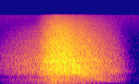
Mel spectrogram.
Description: UI FX BG Scroll; blue archive

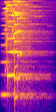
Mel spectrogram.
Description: UI Dice Race Plus; blue archive

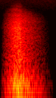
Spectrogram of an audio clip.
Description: Wind; blue archive

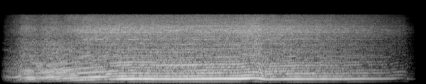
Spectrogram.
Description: Vehicle Engine; blue archive

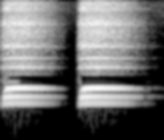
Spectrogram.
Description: Emoticon Motion Steam; blue archive

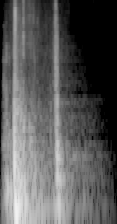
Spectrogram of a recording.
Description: Vehicle Open; blue archive

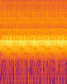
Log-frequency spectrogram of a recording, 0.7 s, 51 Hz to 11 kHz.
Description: horn, sirens; galls street thunder 800

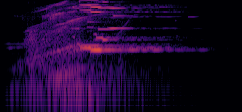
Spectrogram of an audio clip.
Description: Dice Race Result; blue archive

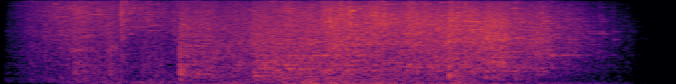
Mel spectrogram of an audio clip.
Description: Clink; blue archive

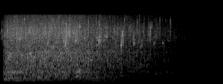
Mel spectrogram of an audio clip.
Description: Hose Water; blue archive

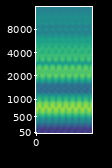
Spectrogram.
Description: horn, sirens; code3 3955

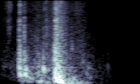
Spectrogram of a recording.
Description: Fall; blue archive

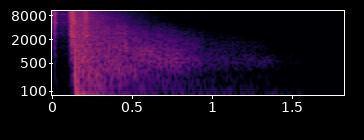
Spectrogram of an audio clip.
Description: Shot; blue archive

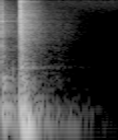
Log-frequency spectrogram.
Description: Door Close; blue archive

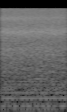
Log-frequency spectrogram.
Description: Noise; blue archive

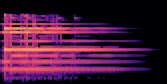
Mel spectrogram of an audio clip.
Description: Chime; blue archive

